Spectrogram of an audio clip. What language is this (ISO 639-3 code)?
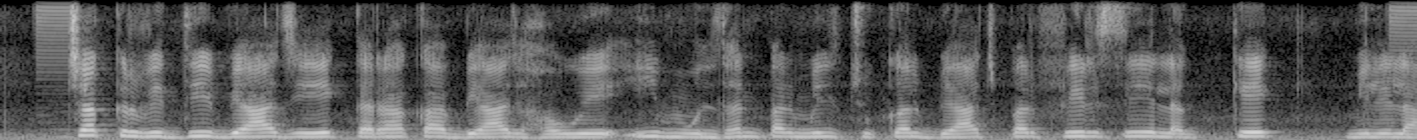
bho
